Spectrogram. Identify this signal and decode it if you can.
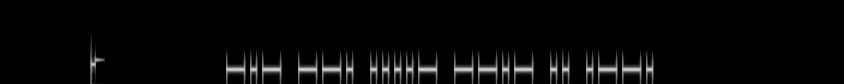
Morse code, heard as a keyed tone, about 20 wpm, 700 Hz. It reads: KG4QIP
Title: USA Call Signs 20wpm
